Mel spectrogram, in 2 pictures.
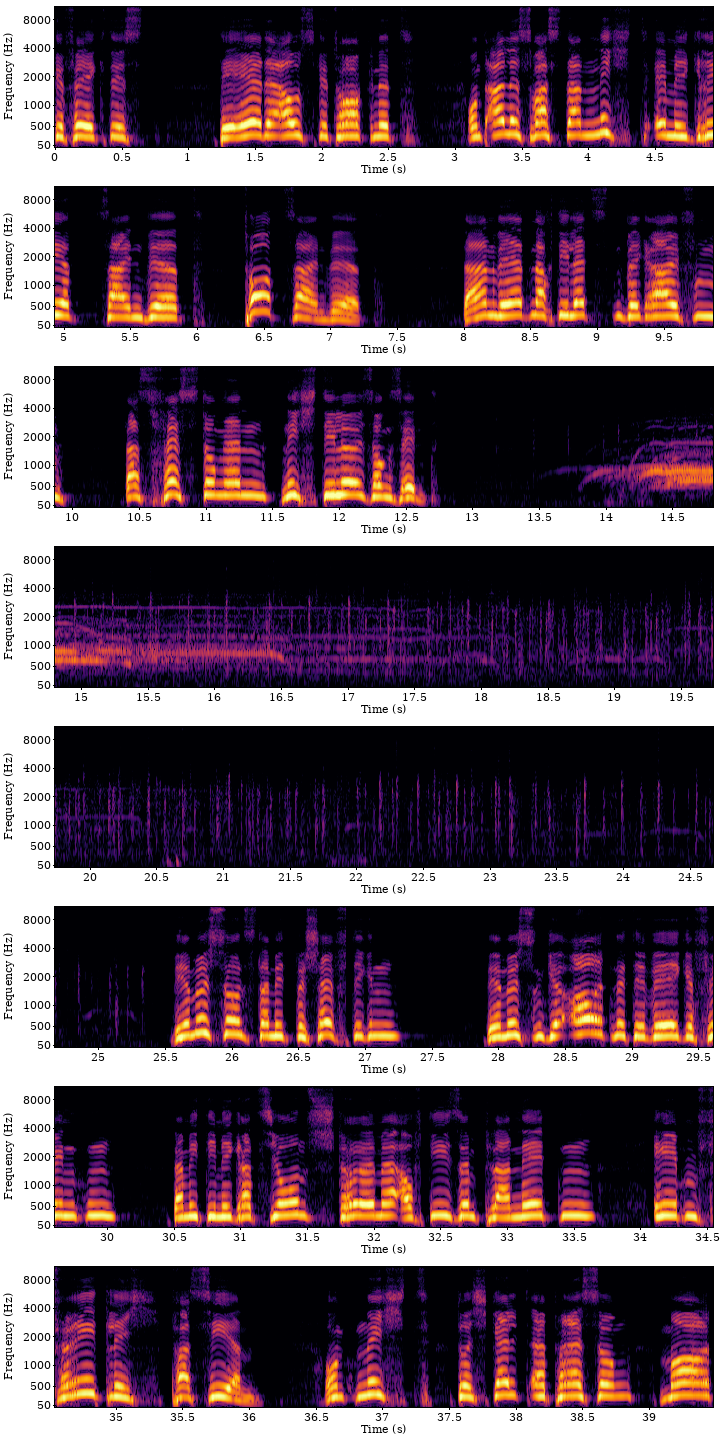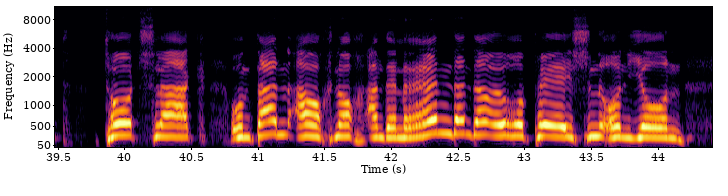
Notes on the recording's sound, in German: Demokratie-verteidigen-Kundgebung von Fridays for Future. In Wien. An einem Lichtermeer unter dem Titel „Demokratie Verteidigen“ von Fridays For Future vor dem Parlament. Unbearbeitete Aufnahme der Reden auf der Kundgebung.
